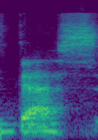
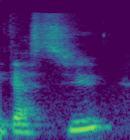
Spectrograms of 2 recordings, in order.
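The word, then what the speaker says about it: です: So, but you only pronounce this part. You don't really say desu.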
